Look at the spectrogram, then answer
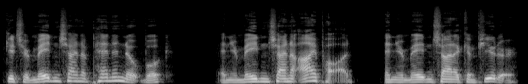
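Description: A man's voice: mid-range voice, quick pace. A man co-hosting a language lesson podcast in upbeat, jokey scripted banter.

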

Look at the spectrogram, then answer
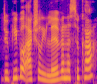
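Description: Her voice is high-pitched and fast as she co-hosts a scripted educational podcast. In this dialogue, she asks friendly, curious questions and chips in with notes of her own.

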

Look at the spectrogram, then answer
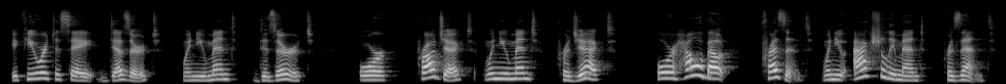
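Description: A woman hosting a pronunciation course, narrating a scripted lesson in a clear, explanatory teacher's manner. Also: on the high side. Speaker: language course host.

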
